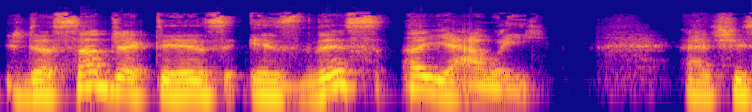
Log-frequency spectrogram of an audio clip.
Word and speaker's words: Yowie: And she said, Yo, we. And she says, kind of like Stallone saying, yo, Adrian.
